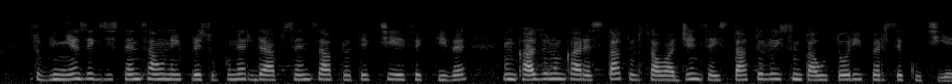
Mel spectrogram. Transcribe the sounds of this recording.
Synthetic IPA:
sublinie̞ze̞ɡzist̪e̞nt̪saune̞jpɾe̞supune̞rʲd̪e̞abse̞nt̪səapɾo̞t̪e̞k̚t̪sije̞jefe̞kt̪ive̞ | ɨŋkazulɨŋkaɾe̞st̪at̪ulsawad͡ʒe̞nt̪sʲejst̪at̪ulujsunt̪aut̪o̞ɾijpe̞rse̞kut̪sije̞j

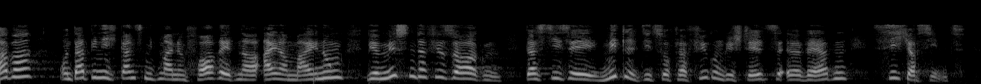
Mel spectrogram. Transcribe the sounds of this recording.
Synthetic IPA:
ʔʔaːbɐ | ʔʊnt̚d̥aːbɪnɪçɡ̥ant͡smɪtmaɪnəmfoːɐʁeːdnɐʔaɪnɐmaɪnʊŋ | viːɐmʏsn̩dafyːɐzɔɐɡn̩ | d̥asd̥iːzəmɪtl̩diːt͡suːɐfɛɐfyːɡʊŋɡəʃtɛltveːɐdn̩z̥ɪçɐz̥ɪnt

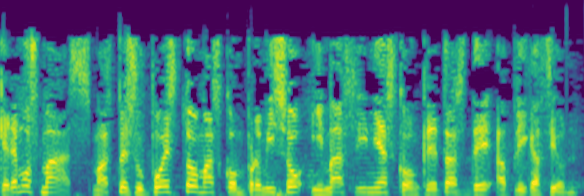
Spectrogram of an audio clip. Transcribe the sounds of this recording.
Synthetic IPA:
ke̞ɾemozmasmaspɾesupwe̞st̪omaskompɾomisoʔimazlinjaskoŋkɾet̪azðeʔaplikaθjo̰ŋ

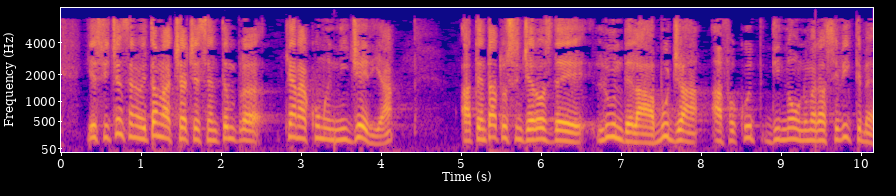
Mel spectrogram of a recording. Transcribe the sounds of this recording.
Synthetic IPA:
jesfit͡ʃe̞nt̪səne̞ujt̪əmlat͡ʃe̞jat͡ʃe̞se̞ɨnt̪ɨmplə | kʲaɾakumɨnːid͡ʒe̞ɾia | at̪e̞nt̪at̪ulsɨnd͡ʒe̞ɾo̞sd̪e̞lund̪e̞laːbud͡ʒa | afəkut̪d̪inːo̞wnume̞ɾase̞vik̚t̪ime̞

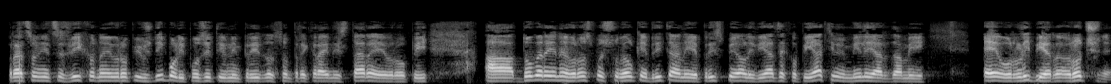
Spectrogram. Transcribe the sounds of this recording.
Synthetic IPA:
pɾat͡sɔʊɲiːt͡sizʋiːxɔd̪nɛjɛʊɾɔːpivʒd̪ibɔlipɔzit̪iːʊniːmpɾiːnɔsɔmpɾɛkɾajinist̪aɾɛjɛʊɾɔːpiad̪ɔʋɛɾɛjnɛːɦɔɾɔspɔt͡ʃt̪uʋɛlkɛjbɾit̪aːniɛpɾispɪjɛʋaliʋɪad͡zakɔpɪacimimilɪaɾd̪ami | ɛʊɾlibɪɛɾɾɔt͡ʃɲɛ

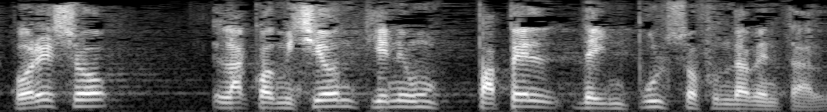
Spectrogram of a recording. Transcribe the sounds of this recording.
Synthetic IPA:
po̞ɾe̞so | lako̞misjõ̞nt̪je̞neumpape̞ld̪e̞impulso̞fund̪amẽnt̪a̰l

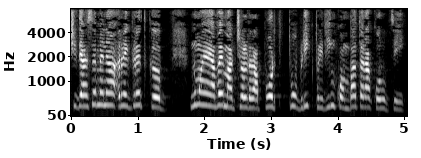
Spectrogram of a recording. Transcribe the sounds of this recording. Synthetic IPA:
ʃid̪e̞ase̞me̞neaɾe̞ɡɾe̞t̪kənumajave̞mat͡ʃe̞lrapo̞rt̪publikpɾivind̪̚ko̞mbat̪e̞ɾeako̞ɾup̚t̪sije̞j

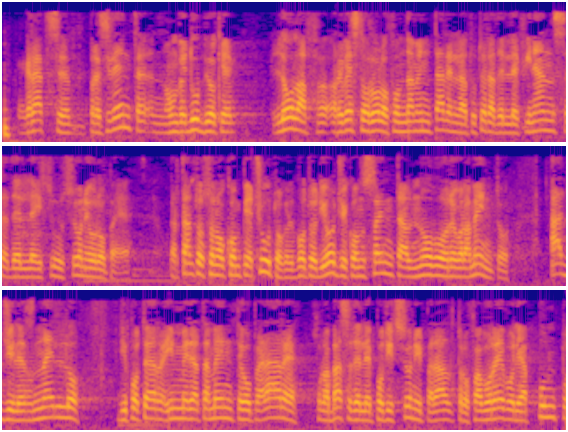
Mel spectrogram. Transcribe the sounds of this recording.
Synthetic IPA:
ɡɾat̪sːjepɾesid̪ɛnt̪enoɱvɛd̪ubːjok̟e | lɔːlafrivɛst̪aurwɔːlofond̪ament̪aːlenelːat̪ut̪ɛːlad̪elːefinant̪sed̪elːeist̪it̪ut̪sːjoːniɛwɾopɛːe | pert̪ant̪osoːnokompjat͡ʃuːt̪ok̟elvɔːt̪od̪iɔd͡ʒːikonsɛnt̪aːlnwɔːvoreɡolament̪o | ad͡ʒileznɛlːo | d̪ipot̪erimːed̪jat̪ament̪eopeɾaːɾesulːabaːzed̪elːepozit̪sːjoːnipeɾalt̪ɾofavoɾɛːvoliapːunt̪

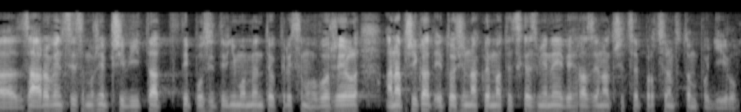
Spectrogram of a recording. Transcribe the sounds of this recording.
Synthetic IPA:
zaːɾo̞vɛɲsɪsamozreɲɛpr̝̥ɪviːt̪at̪ːɪpo̞zɪt̪ɪvɲiːmo̞mɛnt̪ɪʔok̚t̪ɛɾixsɛmɦo̞vo̞r̝ɪlʔanapr̝̥iːklat̪ʔɪt̪o̞ʒɛnaklɪmat̪ɪt͡skɛːzmɲɛnɪjɛvɪɦɾazɛnat̪r̥ɪt͡sɛt̪̚pɾo̞t͡sɛnt̪ft̪o̞m̚po̞ɟiːlṵ

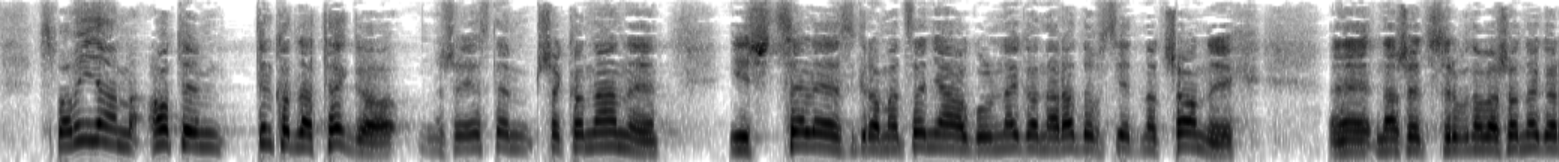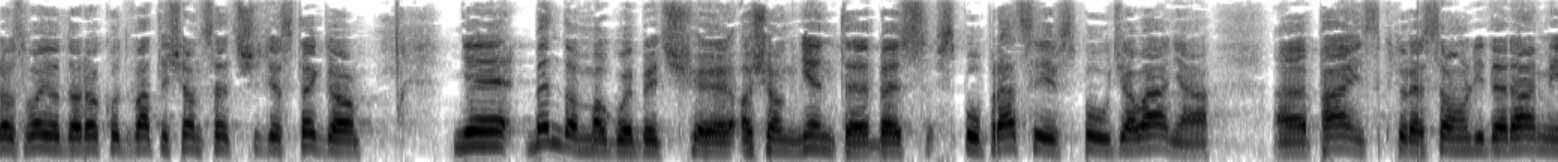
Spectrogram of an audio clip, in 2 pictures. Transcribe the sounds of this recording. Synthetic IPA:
fspɔmʲinamɔt̪ɘmt̪ɘlkɔd̪lat̪ɛɡɔ | ʐɛjɛst̪ɛmpʂɛkɔnanɘiʂft̪sɛlɛzɡɾɔmad̪zɛɲaɔɡulnɛɡɔnaɾɔd̪uvzʲjɛd̪̚nɔt͡ʂɔnɘx | naʐɛd͡ʐzɾuvnɔvaʐɔnɛɡɔɾɔzvɔjud̪ɔɾɔkud̪vat̪ɘɕɔnt̪sɛtʂɘd͡ʑɛst̪ɛɡɔ | ɲɛbɛnd̪ɔ̃w̃mːɔɡwɘbɘt͡ɕɔɕɔŋɡɲɛnt̪ɛbɛsfspuwpɾat̪sɘifspuwd͡ʑawaɲa | paj̃st̪kt̪uɾɛsɔ̃w̃lʲid̪ɛɾamʲi

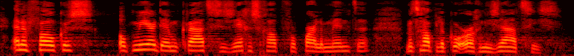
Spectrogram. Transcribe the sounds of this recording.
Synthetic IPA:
ʔɛnənfowkəs | ɔpmɪːɹdejmokraːti̥səzɛχəsχɑpfʊːɹpɑɹləmɛntəmaːtsχɑpələkəɔɹχaːnizaːtsis

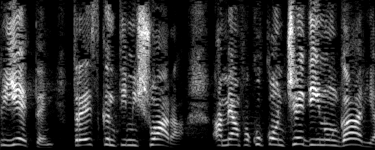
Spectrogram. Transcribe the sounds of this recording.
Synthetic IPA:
pɾije̞t̪e̞nʲt̪ɾəje̞skɨnt̪imiʃʊaɾa̰amjamfəkut̪̚ko̞nt͡ʃe̞d̪ijɨnuŋɡaɾia

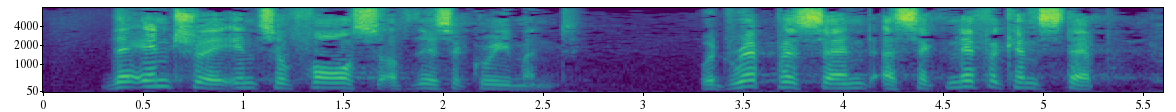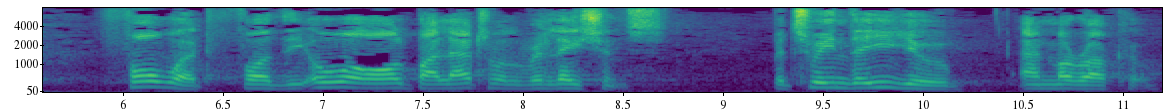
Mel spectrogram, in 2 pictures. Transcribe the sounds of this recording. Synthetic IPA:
ðiɛ̃ntɹ̥iɪ̃ntufɔɹsʌvðɪsɨɡɹĩmə̃nʔ | wəd̚ɹɛpɹɨzɛ̃ntəsɨɡ̚nɪfɨkɨ̃ntstɛp | fɔɹwə˞d̥fə˞ðioʊvə˞ɔlˠbaɪlæɾə˞əl̩ˠɹɨleɪʃɨ̃nz̥ | b̥ɨtʰw̥ĩnðiijʉ | ʔə̃nmə˞ɑkʰoʊ

